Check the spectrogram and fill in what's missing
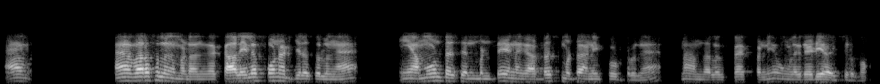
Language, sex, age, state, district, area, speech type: Tamil, male, 45-60, Tamil Nadu, Mayiladuthurai, rural, conversation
